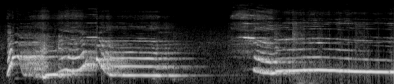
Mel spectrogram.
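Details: Pet dog howling up close: a few broken, yodelling yelps that climb and fall, then a long sustained howl gliding slowly downward, a brief pause, and another long, steady howl held to the end.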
